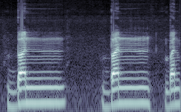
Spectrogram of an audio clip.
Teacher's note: نون کی طرح آواز ناک میں جائے گی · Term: تنوین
